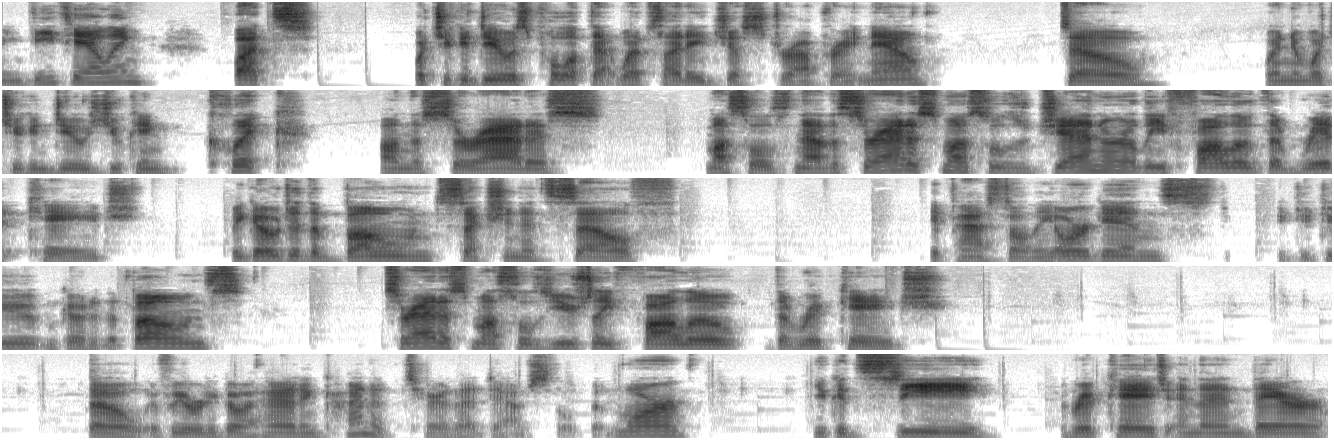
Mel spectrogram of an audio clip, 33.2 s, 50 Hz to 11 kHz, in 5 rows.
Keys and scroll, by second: 0.1 Return.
